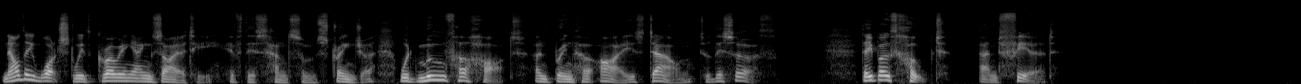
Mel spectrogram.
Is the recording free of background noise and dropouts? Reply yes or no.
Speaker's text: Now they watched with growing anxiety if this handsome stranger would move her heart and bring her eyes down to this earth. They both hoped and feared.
yes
